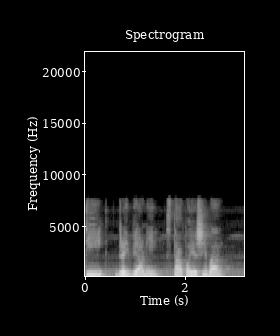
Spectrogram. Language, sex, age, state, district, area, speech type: Sanskrit, female, 18-30, Assam, Nalbari, rural, read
